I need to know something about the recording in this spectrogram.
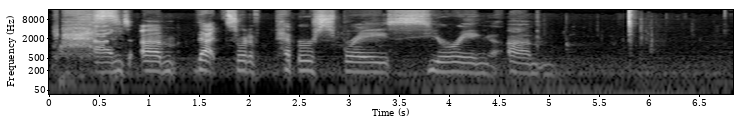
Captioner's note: laughs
